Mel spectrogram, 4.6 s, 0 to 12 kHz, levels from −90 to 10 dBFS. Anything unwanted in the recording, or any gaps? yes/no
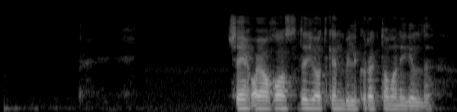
no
